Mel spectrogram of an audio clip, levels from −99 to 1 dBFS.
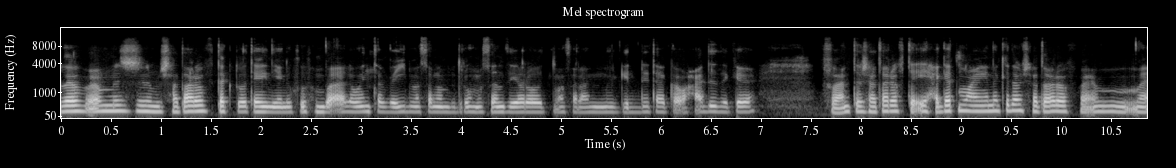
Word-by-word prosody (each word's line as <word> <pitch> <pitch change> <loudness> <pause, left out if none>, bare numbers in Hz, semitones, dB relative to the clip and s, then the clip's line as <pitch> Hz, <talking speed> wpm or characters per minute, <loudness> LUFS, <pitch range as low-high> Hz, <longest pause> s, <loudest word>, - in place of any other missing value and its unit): ده 195 +1 +8
بقى، 195 - +3
مش 200 0 0
مش 180 -3 0
هتعرف 190 +3 +4
تاكله 180 -1 +2
تاني 175 -1 +3
يعني 170 0 +1
خصوصًا 175 +1 -5
بقى 175 -1 +2
لو 175 -1 -1
أنت 180 0 -4
بعيد 170 +1 -3
مثلًا، 175 -1 -3
بتروح 165 +1 -7
مثلًا 170 0 -1
زيارات، 170 -1 +1
مثلًا 170 -1 -9
لجدَّتك 170 +1 -7
أو - - -1
حد 185 - -3
زي 175 -2 -5
كده، 175 +2 0 0.7
فأنت 165 +5 0
مش 180 0 -2
هتعرف 195 +2 +1
ت - - -3
إيه - - +3
حاجات 195 +3 +2
معيَّنة 200 -1 0
كده، 215 +2 0
مش 215 -2 -5
هتعرف 190 +1 +3
فاهم، 185 -1 -2
180 Hz, 190 wpm, -25 LUFS, 170-195 Hz, 0.7 s, ده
